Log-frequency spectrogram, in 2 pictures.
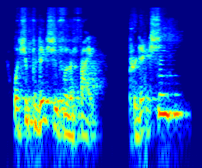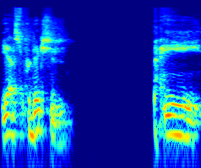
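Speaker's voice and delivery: tough-guy boxer voice, trash-talk delivery. Asked for your best Rocky, offer the one you are better at, a Mr. T impersonation. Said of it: "Give me your best Rocky impersonation".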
